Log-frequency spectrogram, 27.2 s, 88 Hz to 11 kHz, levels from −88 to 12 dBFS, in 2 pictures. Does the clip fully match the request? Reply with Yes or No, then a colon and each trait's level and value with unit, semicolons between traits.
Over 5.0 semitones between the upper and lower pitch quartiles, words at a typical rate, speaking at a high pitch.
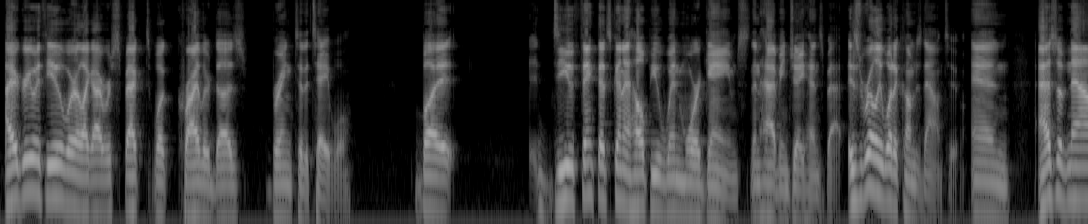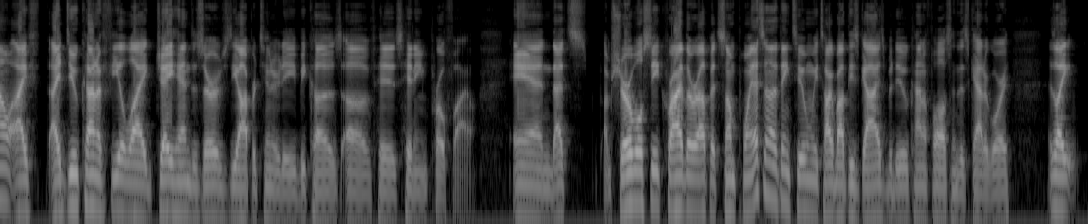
No: wide, 5.4 semitones; average, 195 wpm; low, 105 Hz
